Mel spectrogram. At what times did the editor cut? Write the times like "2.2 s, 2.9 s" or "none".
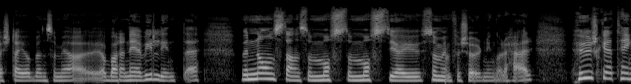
1.2 s, 3.5 s, 4.5 s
